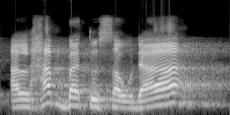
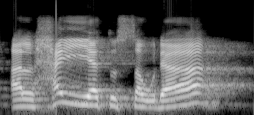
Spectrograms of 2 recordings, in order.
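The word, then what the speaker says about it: الحبة السوداء: Tapi dibaca oleh orang yang tidak berguru, salah bacanya. Harusnya dibaca dengan ba, dibaca dengan ya. Katanya al-hayyatus sauda dawaun likulli da. Itu beda titik, beda arti Bapak Ibu.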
